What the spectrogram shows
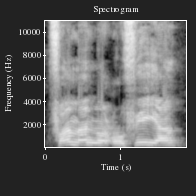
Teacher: یہاں پر نون ساکن ہے، نون ساکن کے بعد عین آ گیا تو یہاں پر بھی اظہار کا قاعدہ ہو رہا ہے، کیونکہ عین حروف حلقی کے 6 حروف میں سے ایک حرف ہے۔ اس نون کو ظاہر کر کے بلا غنہ کے جلد اس طرح سے پڑھیں گے۔ فمن عفیہ، میم نون زیر من، حمزہ زبر آ، من آ، خو زیر خی، من اخی، ہا زیر ہی، من اخیہ۔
